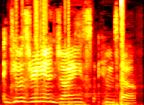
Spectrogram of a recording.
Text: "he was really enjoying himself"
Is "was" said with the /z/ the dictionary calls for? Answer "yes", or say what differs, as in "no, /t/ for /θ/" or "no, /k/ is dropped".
yes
